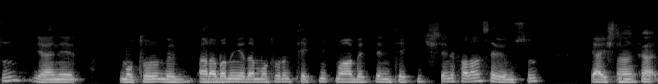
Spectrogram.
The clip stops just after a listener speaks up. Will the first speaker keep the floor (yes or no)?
yes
